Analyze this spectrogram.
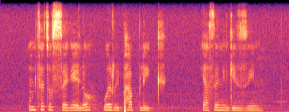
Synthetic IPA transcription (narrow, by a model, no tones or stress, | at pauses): um̩tʰɛtʰɔsɛk̬ɛlɔwɛripʰablik | jaseniŋiziːmu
